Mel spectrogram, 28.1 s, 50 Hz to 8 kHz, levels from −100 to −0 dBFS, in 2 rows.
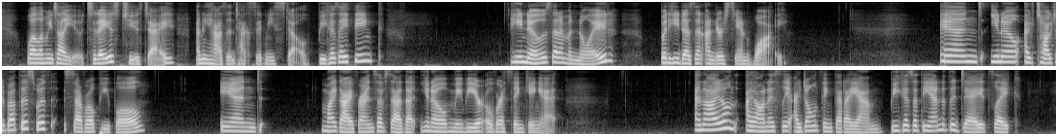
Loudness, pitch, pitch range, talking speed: -20 LUFS, 185 Hz, 150-225 Hz, 150 wpm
